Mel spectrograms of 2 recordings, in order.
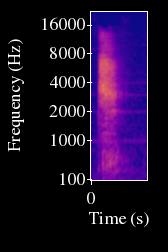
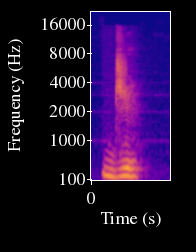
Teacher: think of a CH sound as a T sound plus an SH sound, and a J sound as a D sound plus a ZH sound.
